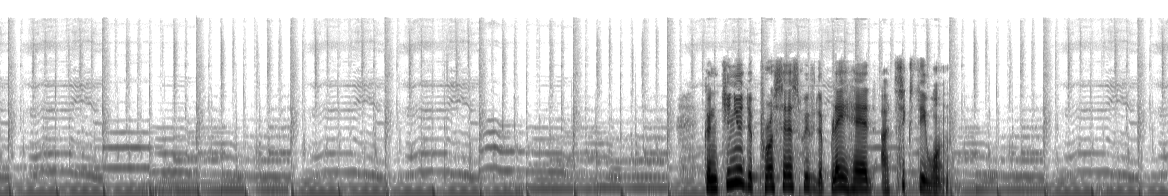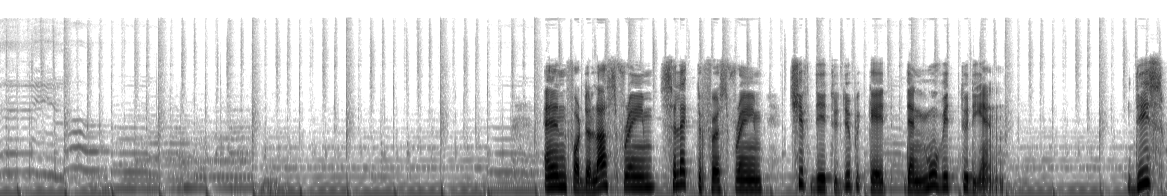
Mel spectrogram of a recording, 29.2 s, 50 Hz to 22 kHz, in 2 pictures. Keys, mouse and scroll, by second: 0.2-5.5 drag, 5.5 shift+middle click, 5.6-8.1 drag, 8.1 shift+middle click, 8.6 click, 10.6-11.5 scroll down 1, 11.5-12.0 scroll up 2, 12.0-13.8 drag, 13.8 shift+middle click, 13.9 scroll up 1, 14.0-17.8 drag, 17.8 shift+middle click, 17.9 shift+click, 18.5 shift+middle click, 18.6-19.7 shift+drag, 19.7 scroll down 2, 19.8 shift+click, 20.1 shift+middle click, 20.2 scroll up 2, 20.3 click, 20.5-22.6 scroll down 1, 22.6 click, 25.6 shift+d.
